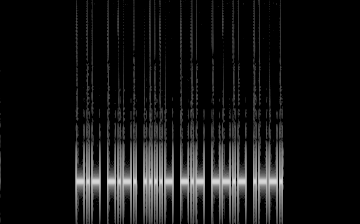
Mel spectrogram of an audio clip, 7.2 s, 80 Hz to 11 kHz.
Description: Morse code, heard as a keyed tone, about 24 wpm, 700 Hz. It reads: KC4KQP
